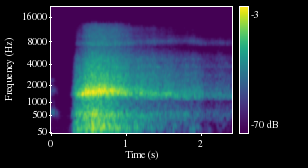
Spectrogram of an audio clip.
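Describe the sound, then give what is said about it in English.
A single long breath from a relaxation exercise, breathing in through the nose and out through pursed lips: a loud, airy hiss that starts abruptly and slowly fades away over about two seconds. “in through the nose for 4 seconds, hold, and then out through pursed lips for 8.”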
